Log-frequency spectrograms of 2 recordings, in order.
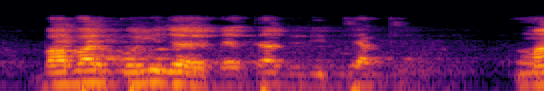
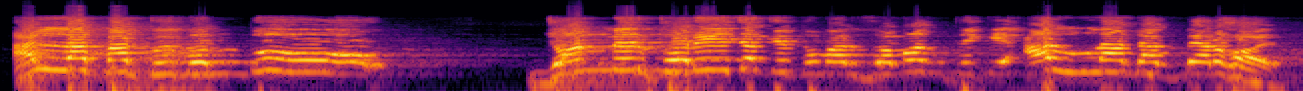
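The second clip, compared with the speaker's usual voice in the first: high, loud chanting sermon delivery; ringing, high-pitched lament to a crowd; impassioned preaching; 11 semitones higher, 8 dB louder than usual. Acted. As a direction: preach at full force, pitched far up. Preaches God's reply at full force.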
